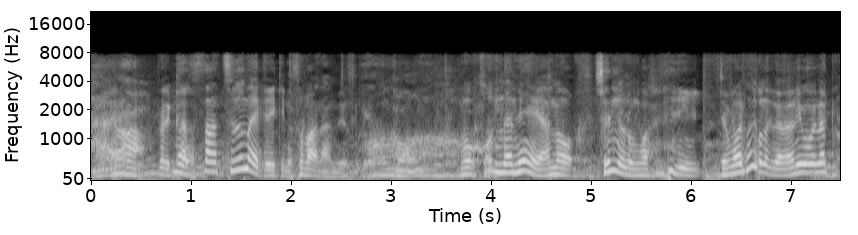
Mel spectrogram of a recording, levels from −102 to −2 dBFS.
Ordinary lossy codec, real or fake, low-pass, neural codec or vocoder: none; fake; none; codec, 16 kHz, 2 kbps, FreqCodec, larger model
